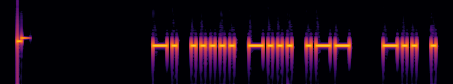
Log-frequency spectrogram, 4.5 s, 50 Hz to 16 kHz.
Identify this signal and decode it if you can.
Morse code, heard as a keyed tone, about 25 wpm, 700 Hz. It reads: N5BW DE
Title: USA Callsign DE Callsign - 4 Characters - 25wpm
